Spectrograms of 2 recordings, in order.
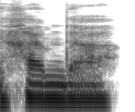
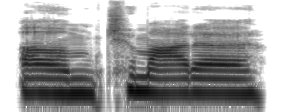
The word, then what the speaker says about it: Chemda: Chamada, Chamita, Churnda, Chemda, I understand. Kamda, Kamita, I said that already.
